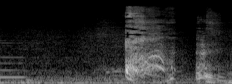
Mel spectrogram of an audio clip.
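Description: A held electric guitar note dies away. About a second and a quarter later comes a loud, half-second cough picked up close by a microphone, and another short burst of voice follows at the very end.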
